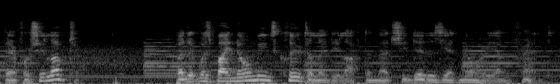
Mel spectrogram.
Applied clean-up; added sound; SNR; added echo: none; Church bell; 14 dB; reverberation time 0.2 s.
